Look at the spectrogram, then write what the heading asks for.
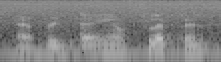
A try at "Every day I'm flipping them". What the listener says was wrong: It needs another syllable.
